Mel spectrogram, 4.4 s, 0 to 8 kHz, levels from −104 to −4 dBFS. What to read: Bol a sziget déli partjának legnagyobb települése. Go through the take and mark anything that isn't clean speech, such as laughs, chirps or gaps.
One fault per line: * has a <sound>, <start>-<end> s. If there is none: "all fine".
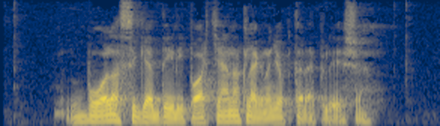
all fine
